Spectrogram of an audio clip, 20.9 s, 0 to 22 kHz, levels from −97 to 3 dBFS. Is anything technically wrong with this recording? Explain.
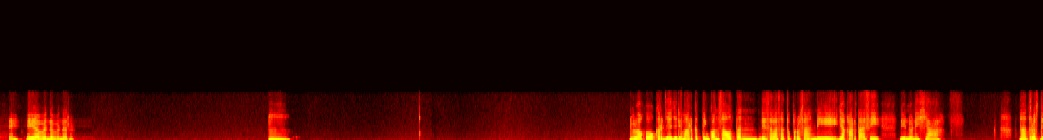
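Yes, there are two faults.

From 0.00 to 0.14 s, a very faint delayed copy of the speech trails about 247 ms behind, about 40 dB below it. This is likely an echo leak: the far end's loudspeaker sound reached its microphone, and its echo canceller left a residue that was sent back.

At 13.60 to 13.64 s, there is a hard-edged hole of about 20 ms, and the speech comes back briefly unsettled. This is packet loss on an ADPCM call, here the 64 kbit/s G.722 stream. A couple of packets were replaced by silence, so the decoder's predictor and step size drifted from the sender's until they re-converged.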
